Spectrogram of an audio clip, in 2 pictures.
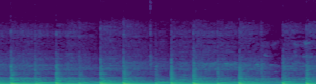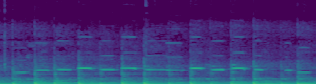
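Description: Salamanca pipe and tabor (gaita charra and tamboril) played by one musician: the drum beats an even rhythm of about four strokes a second, and the high three-hole pipe comes in with a melody about halfway through.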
